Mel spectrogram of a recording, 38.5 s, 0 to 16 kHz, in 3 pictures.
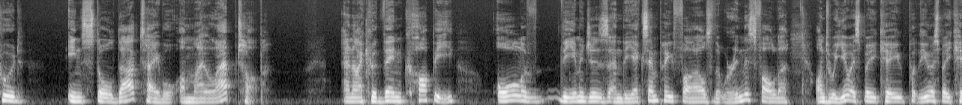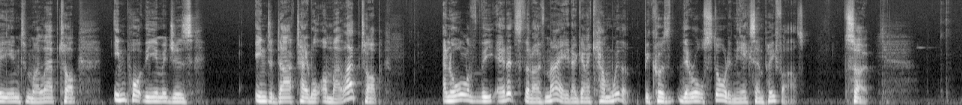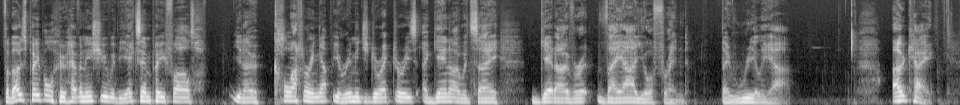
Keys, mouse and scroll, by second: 4.8 alt+Tab, 25.4 click.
